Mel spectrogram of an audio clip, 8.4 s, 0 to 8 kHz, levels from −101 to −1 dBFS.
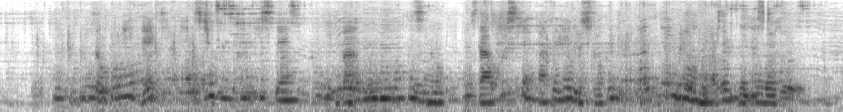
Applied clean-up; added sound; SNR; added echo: neural separator model SepFormer DNS4.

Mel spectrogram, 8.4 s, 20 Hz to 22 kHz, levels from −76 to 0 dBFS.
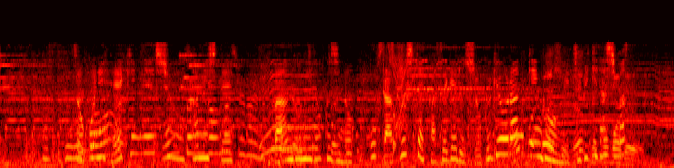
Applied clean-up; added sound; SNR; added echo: none; none; none; none.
